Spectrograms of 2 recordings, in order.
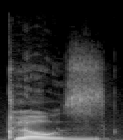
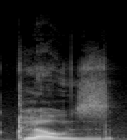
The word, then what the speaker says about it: close: por qué Porque primero no pronunciamos la e y segundo a pesar de que está esta s acá esta s no se pronuncia como una s sino como una Z como una Z Por así decirlo como una Z Close Close vale esa sería la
